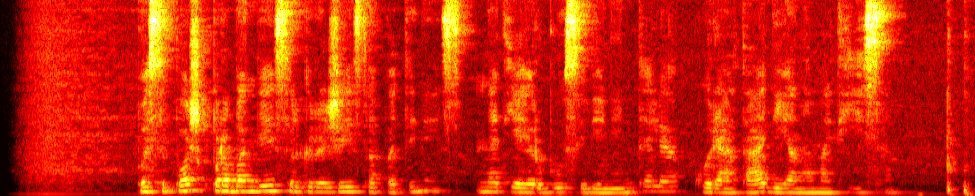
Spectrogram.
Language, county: Lithuanian, Kaunas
